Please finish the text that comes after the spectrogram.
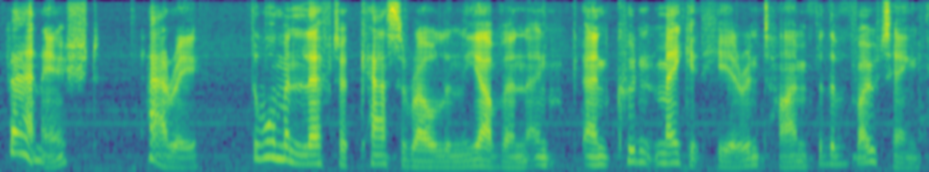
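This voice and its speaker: A man voicing an overweight union boss in a video game, falsely chummy, smooth and theatrically indignant. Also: medium pitch, big pitch swings, moderate pace, fairly bright tone, voice pushed up. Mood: mocking. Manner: smooth, theatrical, over-familiar.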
